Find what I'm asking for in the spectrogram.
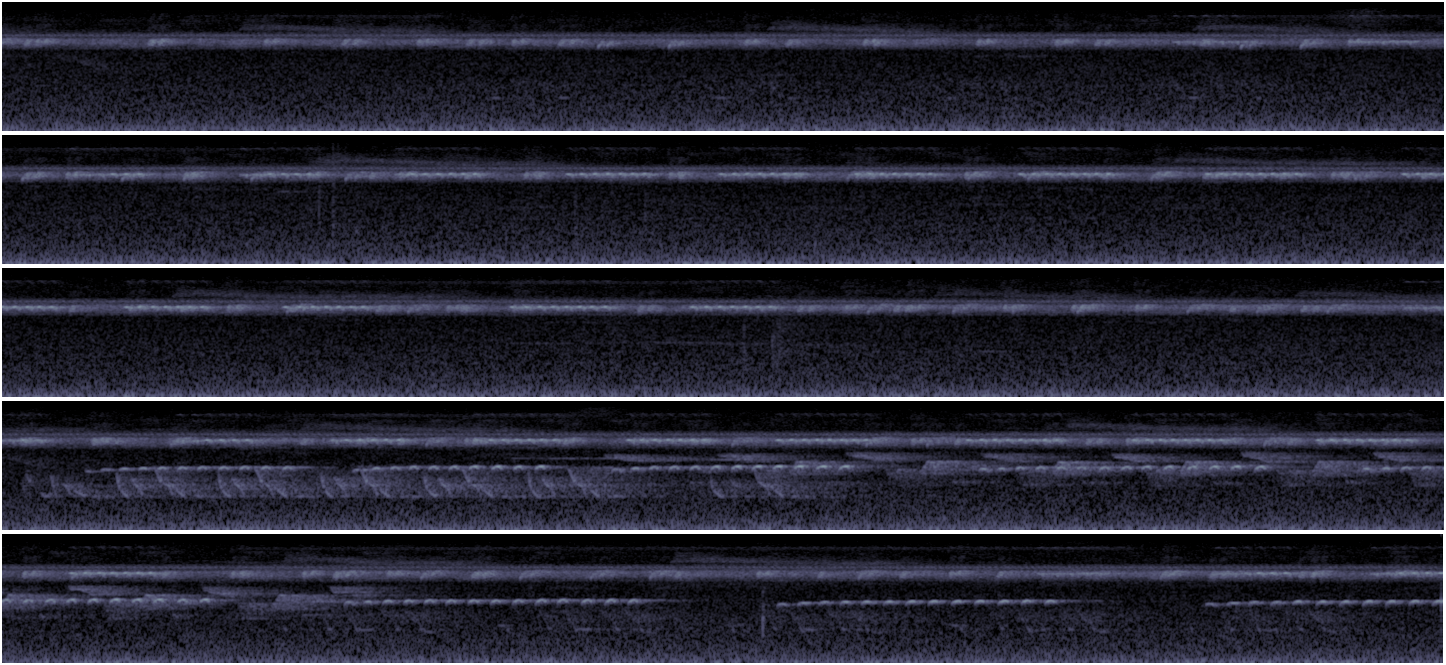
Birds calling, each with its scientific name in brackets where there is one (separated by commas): Hauxwell's Thrush (Turdus hauxwelli), Black-faced Antthrush (Formicarius analis), Buff-breasted Wren (Cantorchilus leucotis), Band-tailed Manakin (Pipra fasciicauda), Thrush-like Wren (Campylorhynchus turdinus)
